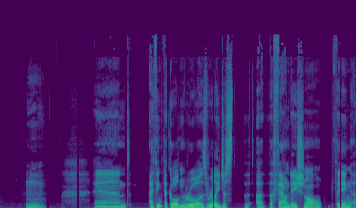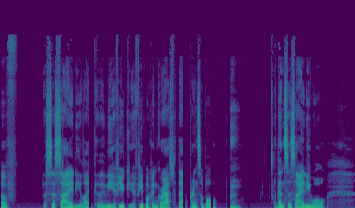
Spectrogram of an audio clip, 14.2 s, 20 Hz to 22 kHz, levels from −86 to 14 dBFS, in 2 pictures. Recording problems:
choppy; occasionally; 4% of the speech affected

